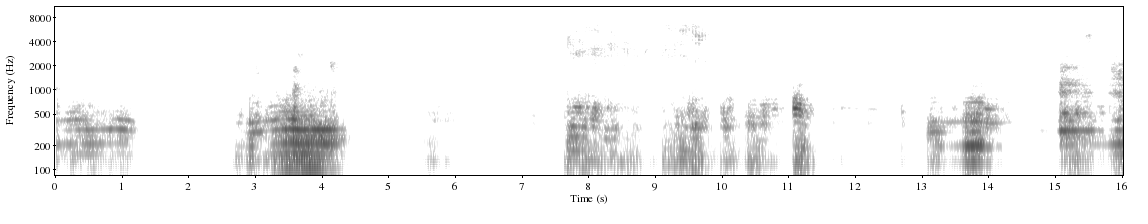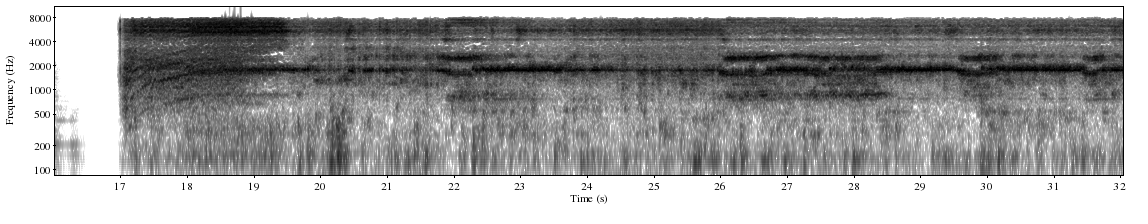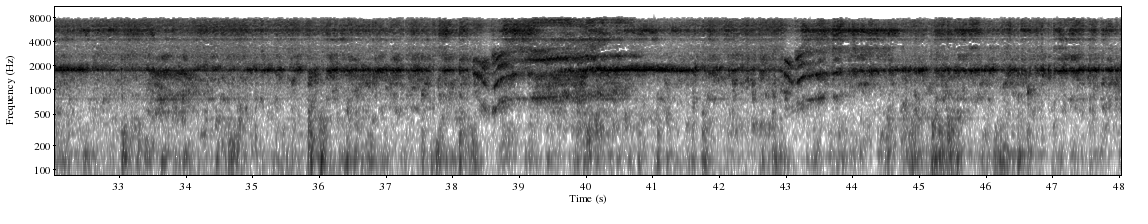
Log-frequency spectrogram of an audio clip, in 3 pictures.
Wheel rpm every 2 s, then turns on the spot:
0, 0, 0, 0, 0, 0, 0, 0, 80, 220, 230, 230, 230, 220, 220, 230, 230, 230, 230, 190, 230, 220, 230, 230.
none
